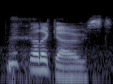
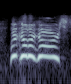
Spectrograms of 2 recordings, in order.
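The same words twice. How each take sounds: First: Low, slow, quiet and unimpressed; underplayed, dropped low and soft; deadpan understatement. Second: High-pitched loud squeal of alarm; hammed-up excitement, much higher and louder; mock excited cry. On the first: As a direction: say it slowly as a weary matter of fact. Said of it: "It's like". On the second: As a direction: shriek it as an over-the-top panic. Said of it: "It's not like".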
